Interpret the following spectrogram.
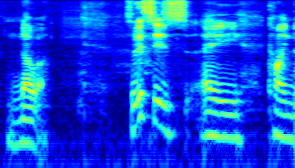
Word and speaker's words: NOA: attitude uh or the the acronym there is pronounced Noah so this is a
